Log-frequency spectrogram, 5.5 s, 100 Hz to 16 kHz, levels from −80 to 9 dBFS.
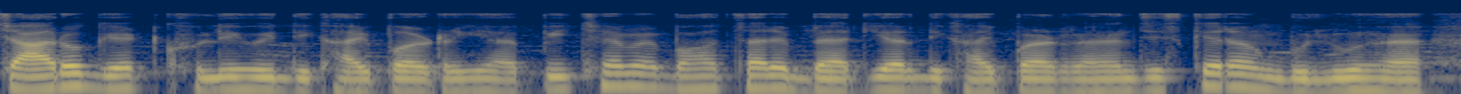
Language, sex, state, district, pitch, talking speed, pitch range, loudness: Hindi, male, Jharkhand, Garhwa, 120 Hz, 230 wpm, 115-135 Hz, -20 LUFS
